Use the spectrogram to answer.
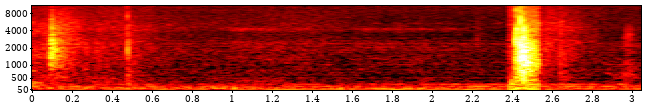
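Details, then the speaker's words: Single sharp neck joint cavitation pop during a chiropractic adjustment of a 27-year-old man with self-diagnosed trigeminal neuralgia and neck pain. He habitually cracks his own neck, and x-rays show high neck curve reversal and atlas wear. "The reason why that popped before us is because he's a self-adjuster, and so he cracks his own neck too much, and that loosens up the area around it, makes it di"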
